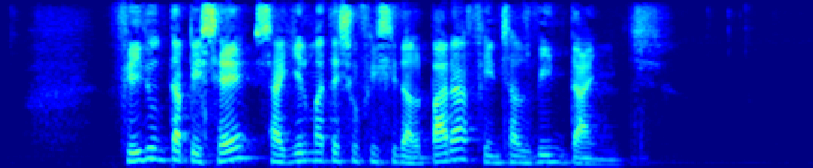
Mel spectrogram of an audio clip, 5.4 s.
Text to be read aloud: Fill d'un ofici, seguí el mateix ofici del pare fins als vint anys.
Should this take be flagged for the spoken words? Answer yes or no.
yes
